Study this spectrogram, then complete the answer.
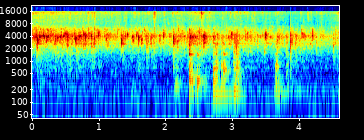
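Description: Onions fry in oil for pasta with a bright, constant hiss, broken by several stirring scrapes and clatters from a utensil in the pan. The sound is close, with no voices.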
